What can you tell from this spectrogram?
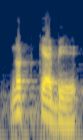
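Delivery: usual speaking voice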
